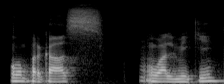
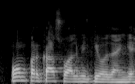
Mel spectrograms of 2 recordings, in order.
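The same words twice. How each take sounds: First: Slow, spaced-out repeat of the name; half-speed, for writing down; slow dictation. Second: Said in the usual way. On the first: Shown as a demonstration. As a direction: dictate it slowly, pausing between words. Repeats answer for note-taking.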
